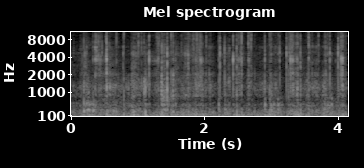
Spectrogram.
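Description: Long metallic nails scratch along the edges and ports of a small, flat, hollow aluminium USB-C hub resting on a dark table. The result is a steady, dense rasping and crinkling texture with bright, high scrapes and quick ticks that die away almost instantly.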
